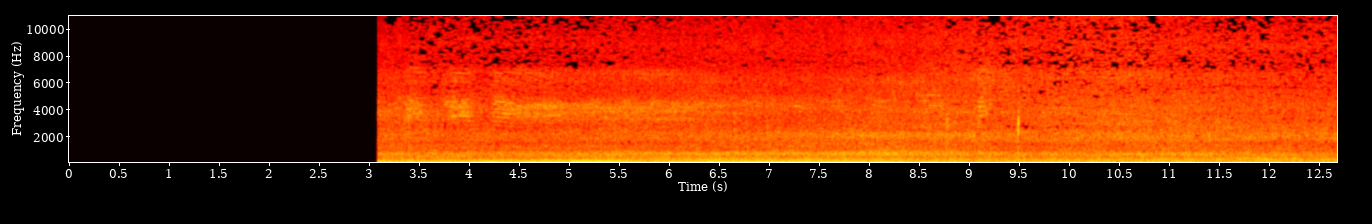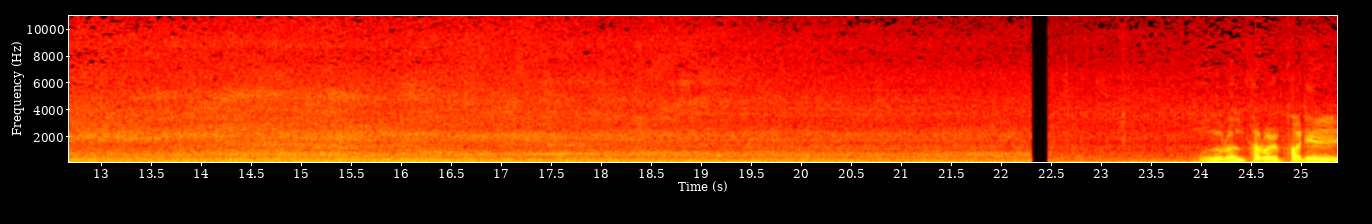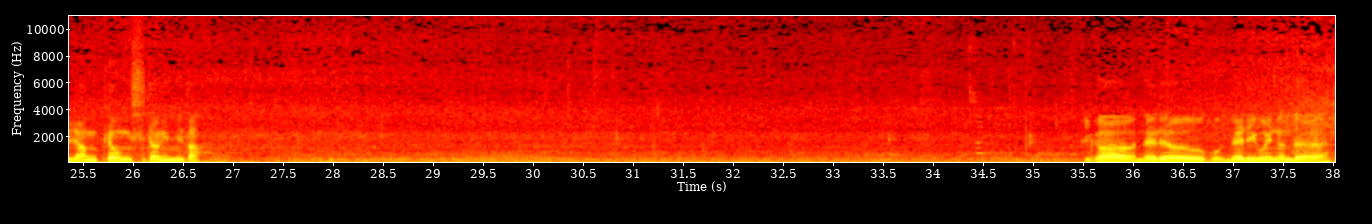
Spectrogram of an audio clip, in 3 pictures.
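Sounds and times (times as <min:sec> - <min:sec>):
car engines idling and passing: 0:03.1 - 0:38.0
tyres hissing on wet road: 0:03.1 - 0:38.0.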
